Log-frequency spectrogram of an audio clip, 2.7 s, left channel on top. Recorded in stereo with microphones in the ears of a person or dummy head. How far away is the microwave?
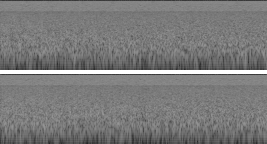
I don't hear a microwave.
